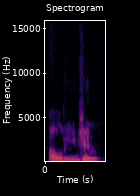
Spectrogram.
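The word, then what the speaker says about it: Elysian: E L Y S A I A N is pronounced a legion.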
